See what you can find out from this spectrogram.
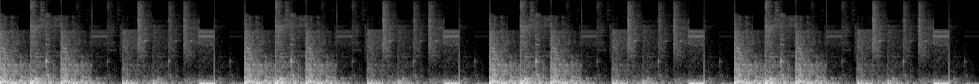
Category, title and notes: Instrument samples > Percussion
This 196bpm Drum Loop is good for composing Industrial/Electronic/Ambient songs or using as soundtrack to a sci-fi/suspense/horror indie game or short film.
Alien, Ambient, Dark, Drum, Industrial, Loop, Loopable, Packs, Samples, Soundtrack, Underground, Weird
